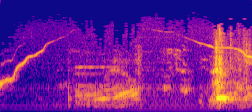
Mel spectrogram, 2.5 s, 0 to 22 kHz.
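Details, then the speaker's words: Restored Philco 077 RF generator on high output, modulation off, tuned near a period transistor radio receiving AM 820: sweeping heterodyne whistle as the frequencies approach, going silent at exact match. "wipe out the radio station so the ideas and the frequencies get close they start mixing to each other and you hear that whistling sound"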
